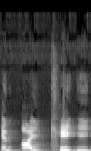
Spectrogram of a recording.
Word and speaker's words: Nike: right and of course one famous company n i k e is going to be Nike and of course you must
